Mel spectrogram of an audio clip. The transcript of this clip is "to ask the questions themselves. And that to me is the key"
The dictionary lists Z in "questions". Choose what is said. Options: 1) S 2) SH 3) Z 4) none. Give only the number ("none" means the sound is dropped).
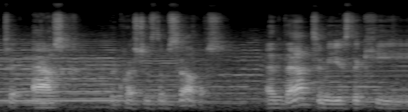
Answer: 3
